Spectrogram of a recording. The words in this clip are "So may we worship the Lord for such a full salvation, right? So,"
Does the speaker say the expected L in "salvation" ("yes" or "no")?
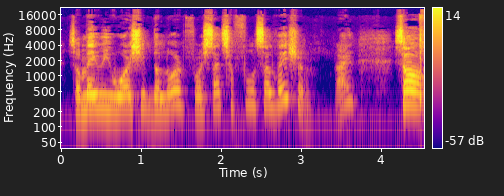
yes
